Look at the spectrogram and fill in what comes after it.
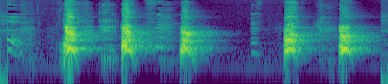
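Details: A Golden Retriever gives a run of deep, harsh, forceful barks, each one sharp and then fading.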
